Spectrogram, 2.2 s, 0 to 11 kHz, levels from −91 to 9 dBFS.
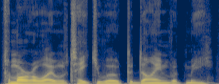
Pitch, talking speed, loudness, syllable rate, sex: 120 Hz, 300 wpm, -18 LUFS, 5.6 syllables/s, male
